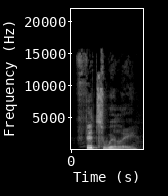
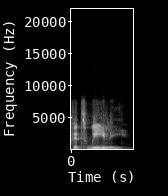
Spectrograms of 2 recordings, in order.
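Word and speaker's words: Fitzwilly: here we go it's called fits Willie oh and and white here's a 1967 Swilley you were taught me to spell that for you yeah F IT z wi ll Y it's okay let's make sure one like fits wheelie you see another BMX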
